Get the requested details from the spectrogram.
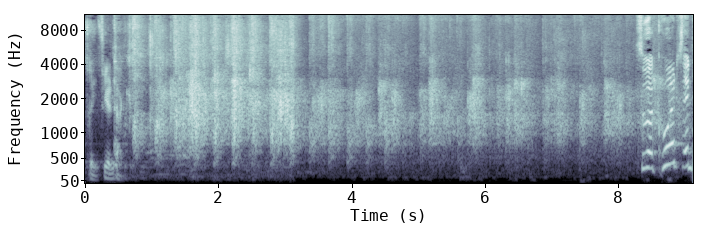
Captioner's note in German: Beifall CDU und vereinzelt SPD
